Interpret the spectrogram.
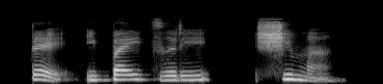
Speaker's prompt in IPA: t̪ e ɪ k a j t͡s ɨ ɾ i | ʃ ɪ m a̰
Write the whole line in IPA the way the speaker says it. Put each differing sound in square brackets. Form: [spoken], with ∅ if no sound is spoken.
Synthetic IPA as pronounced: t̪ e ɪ [p] a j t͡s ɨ ɾ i | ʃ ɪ m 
